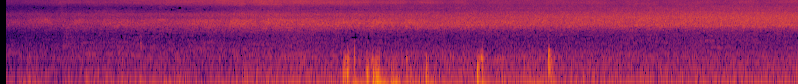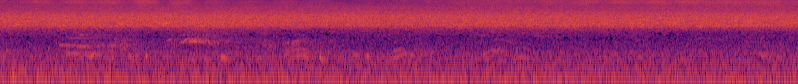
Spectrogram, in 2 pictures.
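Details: Cicadas singing in midsummer at a school playground, self-recorded: a steady, dense, high hissing buzz runs throughout, with a few brief low knocks and thumps near the start.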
